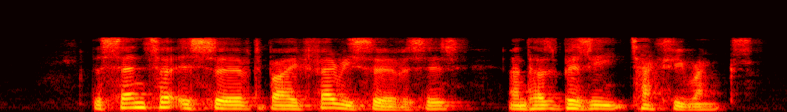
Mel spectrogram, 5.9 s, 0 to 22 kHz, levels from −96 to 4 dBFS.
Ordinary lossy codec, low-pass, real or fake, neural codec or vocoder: AAC, 24 kbps; 5.4 kHz; real; none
